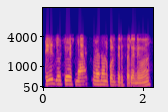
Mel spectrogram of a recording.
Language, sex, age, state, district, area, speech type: Kannada, male, 30-45, Karnataka, Belgaum, rural, conversation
